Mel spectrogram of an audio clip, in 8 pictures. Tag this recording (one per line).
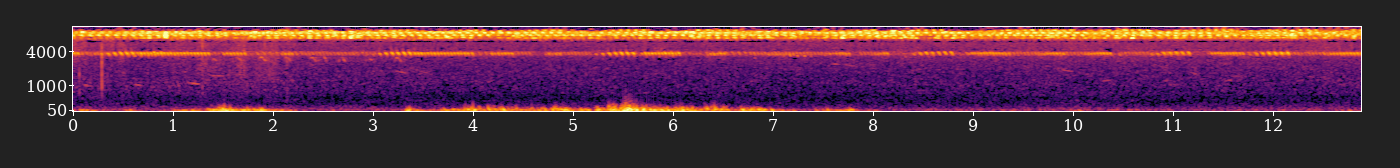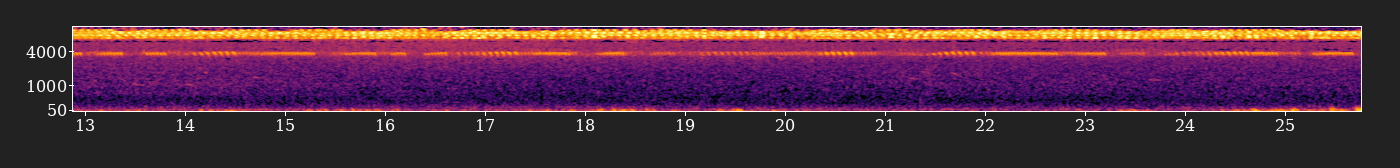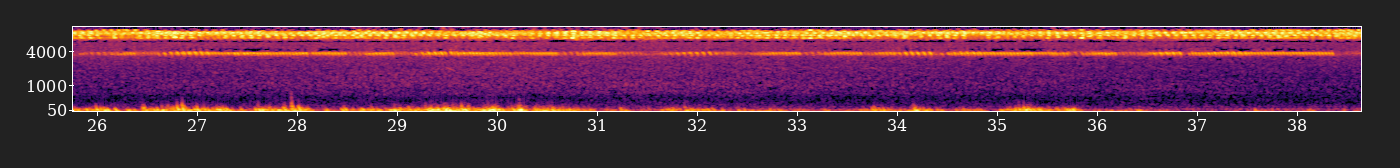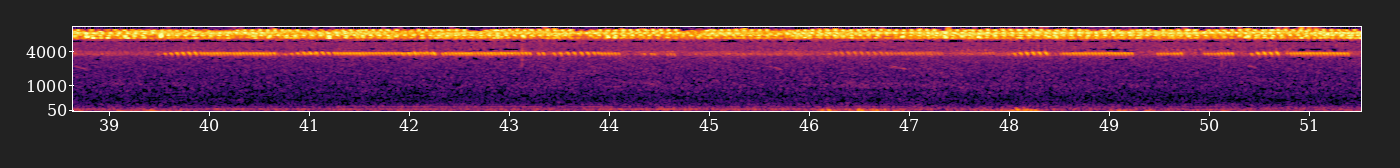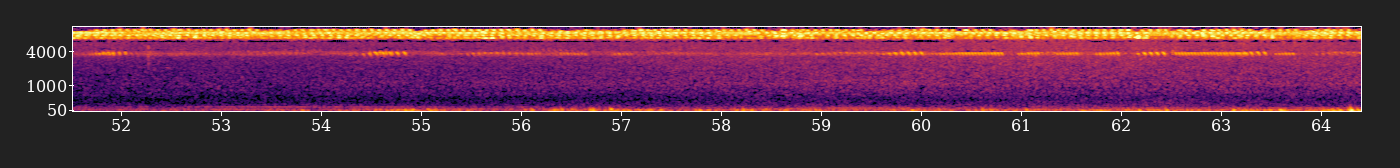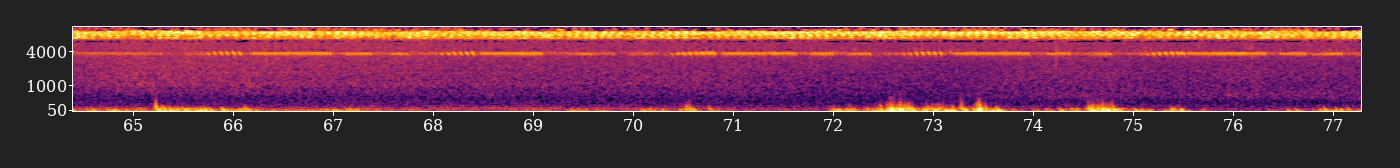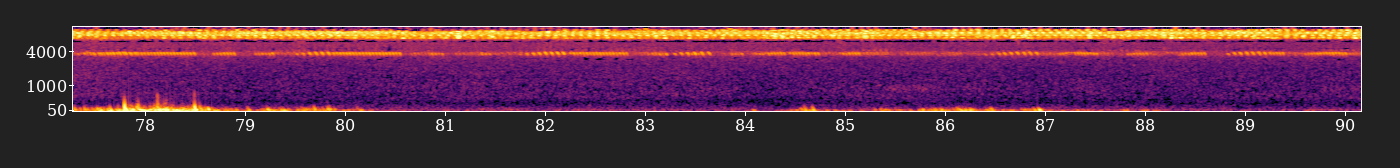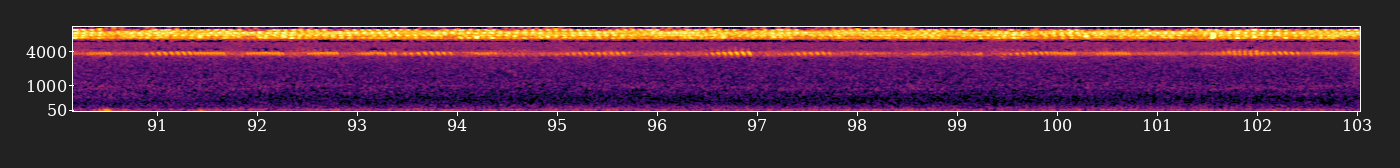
ambiance
ambience
ambient
atmosphere
background
birds
crickets
farm
field
field-recording
hilltop
nature
NewZealand
soundscape
Waitomo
